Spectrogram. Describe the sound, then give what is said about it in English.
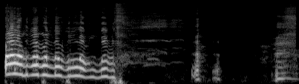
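A person vocally imitates turkeys gobbling with a rapid, warbling burst lasting about a second, followed by a few short, quiet vocal sounds and a breathy exhale. “like turkeys.”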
